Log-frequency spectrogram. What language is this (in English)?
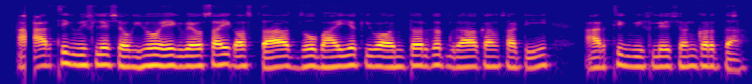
Marathi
